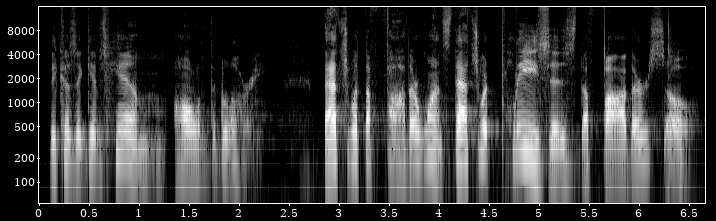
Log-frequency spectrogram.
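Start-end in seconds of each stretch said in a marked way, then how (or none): none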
